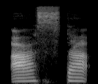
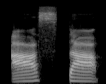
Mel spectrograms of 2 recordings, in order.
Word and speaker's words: Ostapenko: Taylor Townsend and Jelena Ostapachino. Ostapachino. Uh, I'm kind of close. how do you spell it?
